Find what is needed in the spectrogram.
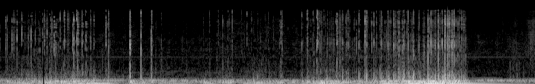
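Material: Metal mesh.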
